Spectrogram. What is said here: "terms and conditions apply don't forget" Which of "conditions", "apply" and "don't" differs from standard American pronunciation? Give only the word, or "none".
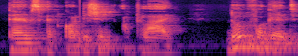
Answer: conditions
